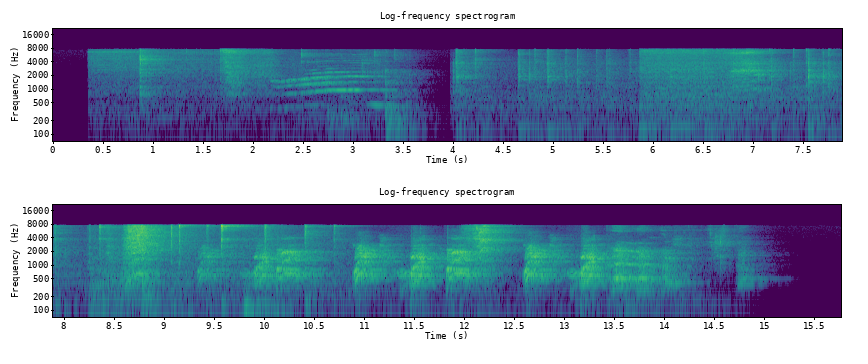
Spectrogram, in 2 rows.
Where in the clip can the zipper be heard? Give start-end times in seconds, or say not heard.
0.3-2.2, 8.2-8.9, 11.6-12.3.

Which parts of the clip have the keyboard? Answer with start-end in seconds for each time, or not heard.
2.4-10.9.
